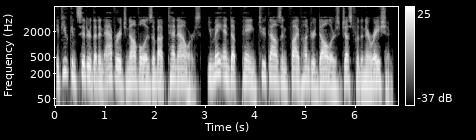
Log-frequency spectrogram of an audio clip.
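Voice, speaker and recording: A man's voice: medium pitch, expressive, a little fast, no echo. A synthetic text-to-speech male voice with an American accent, reading a scripted promotional dialogue. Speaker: promotional narrator.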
